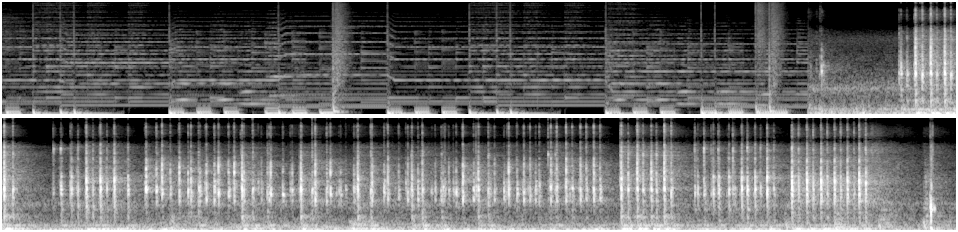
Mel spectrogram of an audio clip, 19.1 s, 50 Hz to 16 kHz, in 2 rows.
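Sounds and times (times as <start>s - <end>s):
fast typing on mechanical keyboard: 9.0s - 18.5s.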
